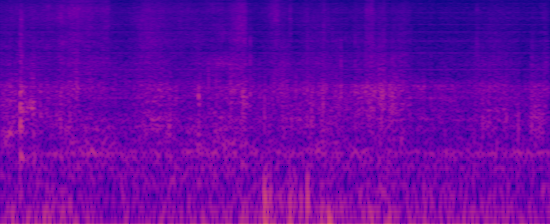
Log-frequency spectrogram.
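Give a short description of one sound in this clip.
Leather straps and clothing rustle and creak close by.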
